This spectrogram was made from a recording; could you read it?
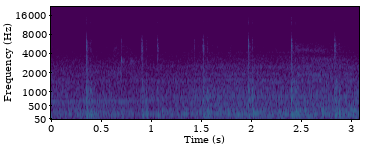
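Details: Diesel heater starting at about 35°F, heating a canopy tent: soft, sharp ticks a couple of times a second as the fuel pump pulses while the heater primes before lighting. Normal.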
